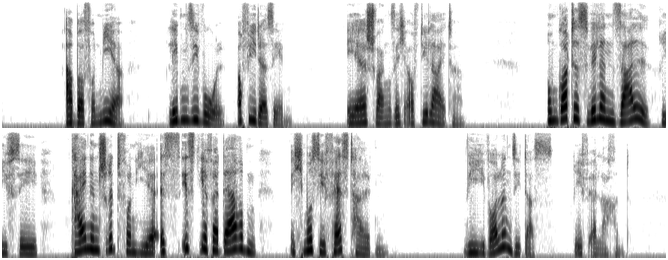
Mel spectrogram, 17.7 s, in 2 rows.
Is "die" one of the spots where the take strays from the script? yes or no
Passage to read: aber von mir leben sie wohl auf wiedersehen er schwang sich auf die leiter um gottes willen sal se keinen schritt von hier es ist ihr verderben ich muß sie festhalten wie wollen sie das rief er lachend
no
